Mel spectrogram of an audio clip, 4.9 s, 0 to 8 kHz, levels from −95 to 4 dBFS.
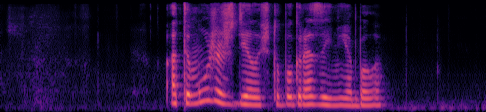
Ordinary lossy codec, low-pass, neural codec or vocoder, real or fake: none; 7.2 kHz; codec, 16 kHz, 2 kbps, X-Codec, WavLM features, trained on Multilingual LibriSpeech; fake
